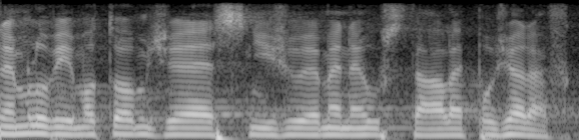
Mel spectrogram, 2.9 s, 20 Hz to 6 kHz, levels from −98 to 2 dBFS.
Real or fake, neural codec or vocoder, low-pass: real; none; 5.4 kHz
